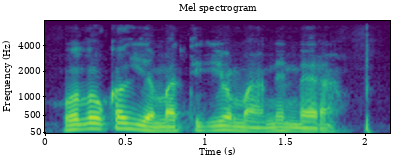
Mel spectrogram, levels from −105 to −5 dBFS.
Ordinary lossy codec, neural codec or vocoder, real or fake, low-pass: none; codec, 16 kHz, 16 kbps, FunCodec, trained on Chinese and English, 50 frames a second; fake; 7.2 kHz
